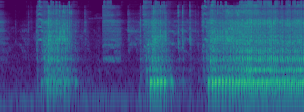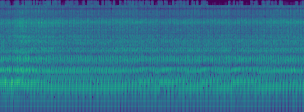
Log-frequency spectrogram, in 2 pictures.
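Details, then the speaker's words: New two-stroke dirt bike after friends rode it long distances held in third gear; still noisy after carb cleaning, fresh correctly mixed fuel and plug check: fires after kicks into a rough, uneven rattle about four beats a second; cracked crankshaft. "starting it up still making a weird noise I'll show you guys what that noise sounds like in a little bit so I brought it home I cleaned the carb I checked a spark plug everything looks fine and it still is making that weird not to stroke type noise you'll see"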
